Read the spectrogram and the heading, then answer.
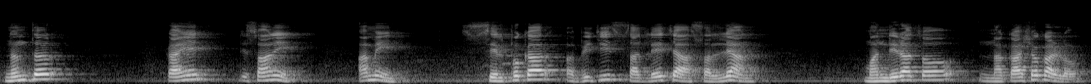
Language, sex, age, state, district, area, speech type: Goan Konkani, female, 60+, Goa, Canacona, rural, spontaneous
